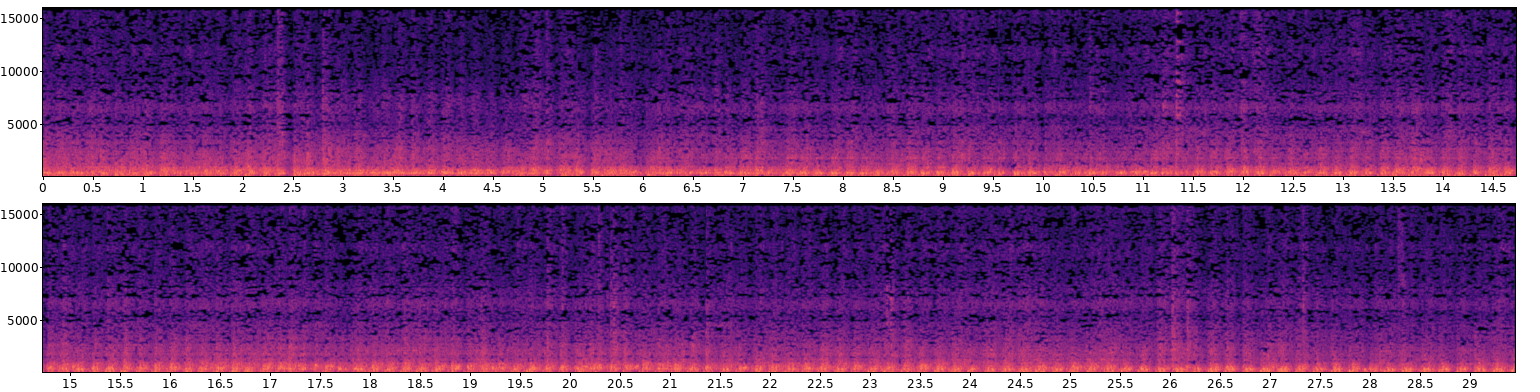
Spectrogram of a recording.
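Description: Passenger train running steadily along the line, heard from inside the moving coach: the continuous running noise of wheels on rails.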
